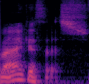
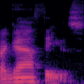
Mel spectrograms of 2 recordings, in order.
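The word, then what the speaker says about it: Agathys: bolt and armor of agathis or agathies depending on how you pronounce it I always said agathis but I'm not too picky on my own pronunciations guiding bolt is going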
